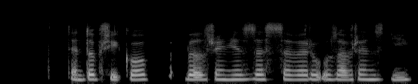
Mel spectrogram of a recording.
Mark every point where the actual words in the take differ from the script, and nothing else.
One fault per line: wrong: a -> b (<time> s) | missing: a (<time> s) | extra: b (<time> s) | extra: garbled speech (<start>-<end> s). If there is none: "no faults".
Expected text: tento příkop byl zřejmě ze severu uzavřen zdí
no faults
